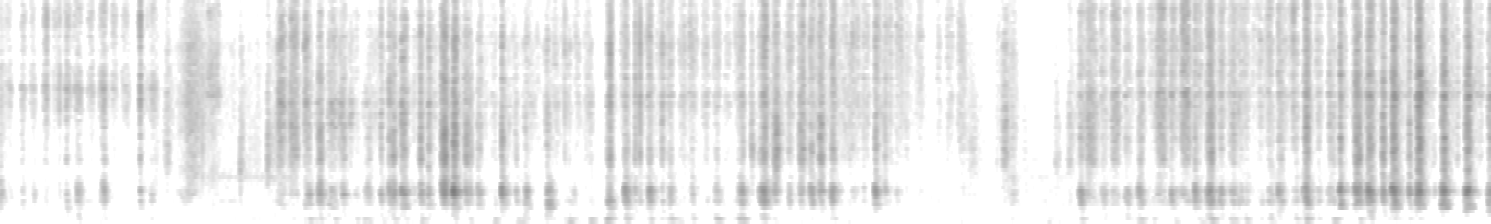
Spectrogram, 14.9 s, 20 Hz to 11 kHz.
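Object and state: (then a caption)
Scratch-art card being scratched. A pointed wooden stylus scratches a flat A4-size scratch-art card, black coating over a colored foil layer, lying on a table. Many quick, dry scratching strokes come in uneven bursts, with a bright, papery rasp and busier passages near the middle and end.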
